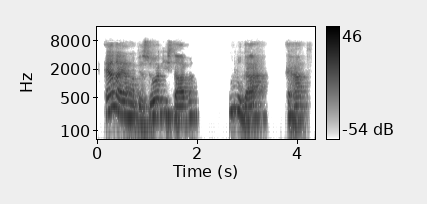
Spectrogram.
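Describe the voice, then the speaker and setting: With a high pitch and lively intonation, a man speaks at a fairly slow pace. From Bahia, Brazil. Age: 60s. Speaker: lecturer. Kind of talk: lecture.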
